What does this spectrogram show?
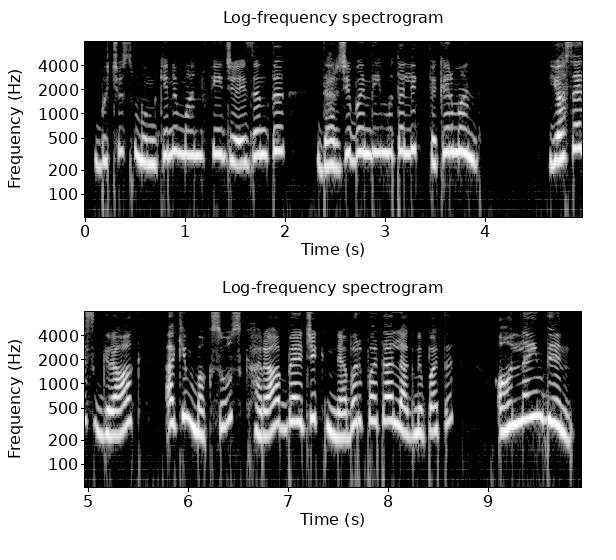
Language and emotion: Kashmiri, fearful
